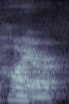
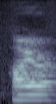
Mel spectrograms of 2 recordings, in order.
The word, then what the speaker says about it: higher: I'm Irish but also in other pronunciations there will be an or sound at the end so I say higher higher higher but you can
